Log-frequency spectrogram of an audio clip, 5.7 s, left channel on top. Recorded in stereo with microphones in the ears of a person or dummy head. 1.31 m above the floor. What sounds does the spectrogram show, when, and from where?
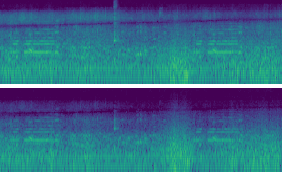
0.0 s a vehicle: 45° left (ahead or behind); by 5.7 s 70° left (ahead or behind)
2.3 s tapping: 80° left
